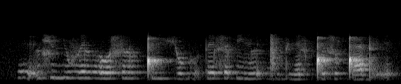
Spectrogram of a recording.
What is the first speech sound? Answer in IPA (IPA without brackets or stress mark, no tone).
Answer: ɦ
